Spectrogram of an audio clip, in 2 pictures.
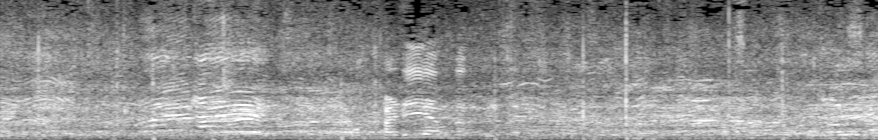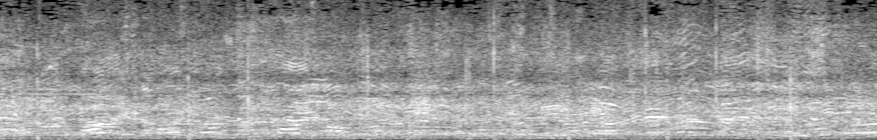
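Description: A crowd chatters and cheers outdoors.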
